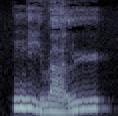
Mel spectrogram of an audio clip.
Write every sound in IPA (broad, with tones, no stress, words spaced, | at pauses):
n̪i˥˨ ɻä˨˩ly˦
